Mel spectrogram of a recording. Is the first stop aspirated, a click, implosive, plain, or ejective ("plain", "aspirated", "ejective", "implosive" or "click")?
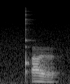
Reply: ejective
